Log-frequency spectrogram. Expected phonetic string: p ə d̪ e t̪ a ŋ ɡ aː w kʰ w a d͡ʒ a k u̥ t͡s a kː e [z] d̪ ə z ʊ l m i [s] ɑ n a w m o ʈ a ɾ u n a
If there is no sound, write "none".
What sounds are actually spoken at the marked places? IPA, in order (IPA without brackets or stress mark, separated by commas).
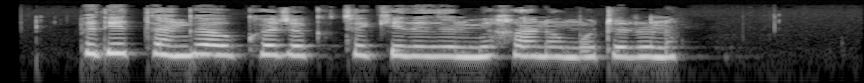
none, x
